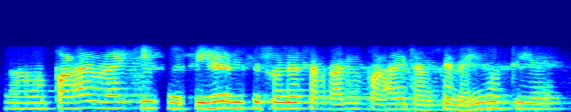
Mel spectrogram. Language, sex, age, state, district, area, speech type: Hindi, female, 60+, Uttar Pradesh, Ayodhya, rural, conversation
